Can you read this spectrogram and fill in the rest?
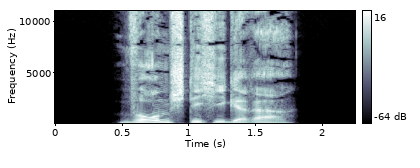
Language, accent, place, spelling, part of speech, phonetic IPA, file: German, Germany, Berlin, wurmstichigerer, adjective, [ˈvʊʁmˌʃtɪçɪɡəʁɐ], De-wurmstichigerer.ogg
- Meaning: inflection of wurmstichig: 1. strong/mixed nominative masculine singular comparative degree 2. strong genitive/dative feminine singular comparative degree 3. strong genitive plural comparative degree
